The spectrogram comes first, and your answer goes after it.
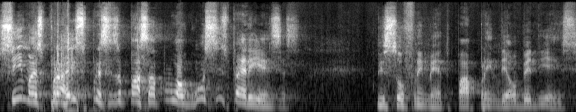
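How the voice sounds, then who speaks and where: There is noticeable background noise as a man talks at a moderate pace. His high voice makes very wide pitch swings. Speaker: preacher. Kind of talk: sermon. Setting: church.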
